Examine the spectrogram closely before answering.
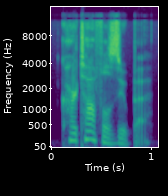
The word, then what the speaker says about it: Kartoffelsuppe: Kartoffelsuppe. Good. Just smooth out those syllables a bit. Kartoffelsuppe. The stress is on the toff.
